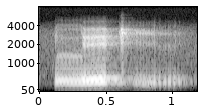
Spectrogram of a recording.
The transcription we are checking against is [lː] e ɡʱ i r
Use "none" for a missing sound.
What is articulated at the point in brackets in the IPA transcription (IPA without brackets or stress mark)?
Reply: lː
